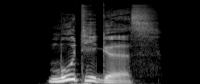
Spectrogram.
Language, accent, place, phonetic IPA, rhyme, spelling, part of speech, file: German, Germany, Berlin, [ˈmuːtɪɡəs], -uːtɪɡəs, mutiges, adjective, De-mutiges.ogg
- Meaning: strong/mixed nominative/accusative neuter singular of mutig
